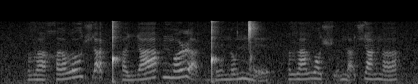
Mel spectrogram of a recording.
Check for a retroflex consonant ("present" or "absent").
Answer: present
